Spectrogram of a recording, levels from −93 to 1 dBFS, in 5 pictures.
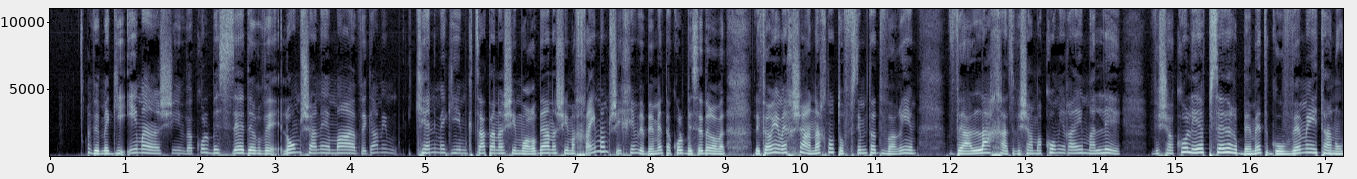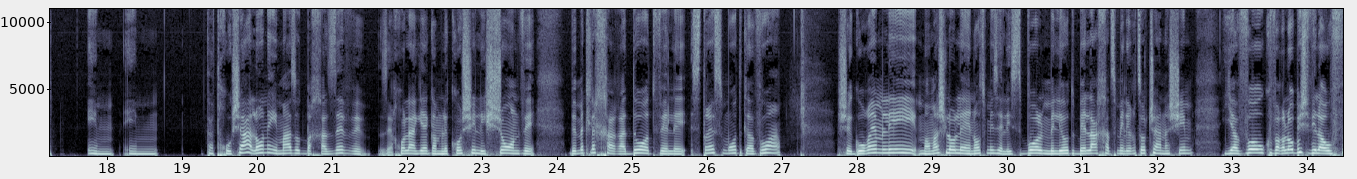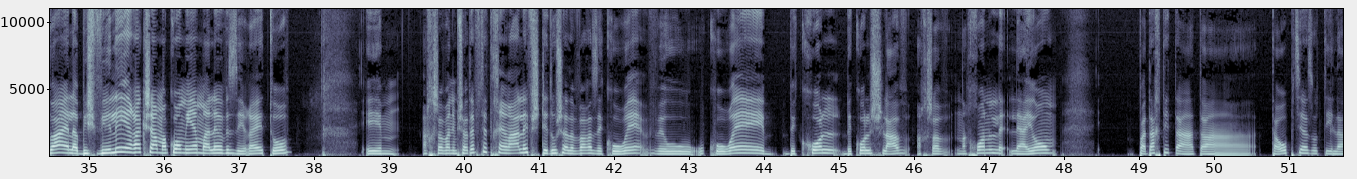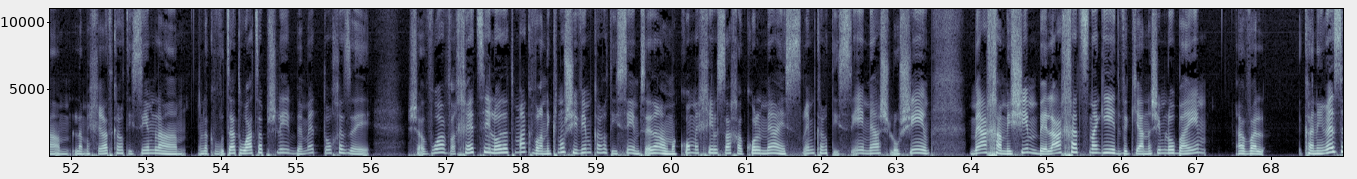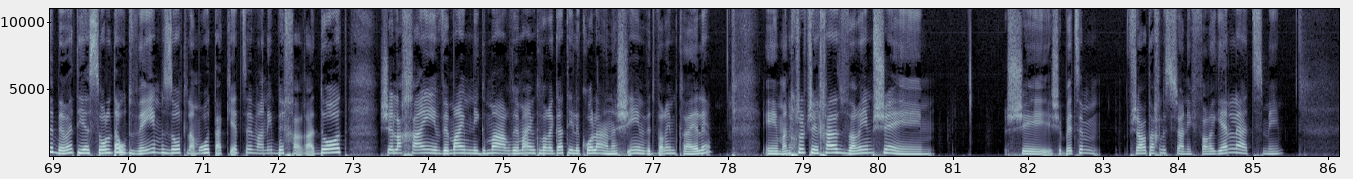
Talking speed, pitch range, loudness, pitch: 120 wpm, 200-250 Hz, -19 LUFS, 225 Hz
